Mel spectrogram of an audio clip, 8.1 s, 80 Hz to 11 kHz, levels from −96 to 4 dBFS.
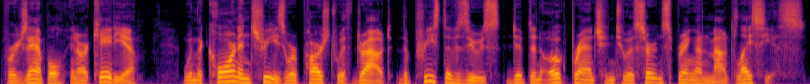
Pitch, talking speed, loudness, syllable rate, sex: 125 Hz, 205 wpm, -21 LUFS, 5.1 syllables/s, male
